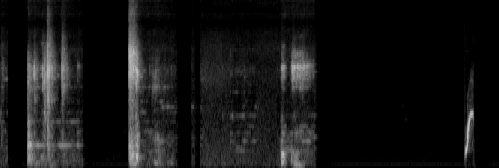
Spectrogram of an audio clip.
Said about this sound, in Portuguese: Ouviu o barulho? Oi? Ouviu o barulho? Que barulho? Do teste? Não. Do dadinho rolando?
